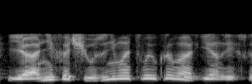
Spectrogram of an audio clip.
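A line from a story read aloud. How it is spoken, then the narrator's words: Plain. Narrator (Russian): сказал я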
